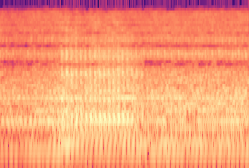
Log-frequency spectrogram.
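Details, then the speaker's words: Zeny portable twin-tub washing machine, spinner running; buzzing rattle over the motor hum because the closed lid on the spinner side vibrates. Lid vibration. "this is the lid doing that on this side. So if I put the lid down, it vibrates it."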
